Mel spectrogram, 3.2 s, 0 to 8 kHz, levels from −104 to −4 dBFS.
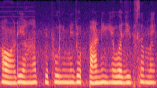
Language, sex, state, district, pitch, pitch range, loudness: Hindi, female, Bihar, Samastipur, 205 Hz, 200-210 Hz, -17 LUFS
